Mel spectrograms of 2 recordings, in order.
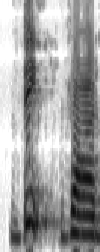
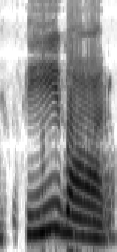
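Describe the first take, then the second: First: दीवार with a short first vowel, "divaar"; wrong pronunciation. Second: दीवार slowly with a long ई; correct pronunciation. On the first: Teacher rejecting the short matra, wrong pronunciation. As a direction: clip दी to दि in दीवार. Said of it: "दीवार नहीं". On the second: Teacher giving the corrected word, long-vowel pronunciation. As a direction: stretch दीवार as "deee-vaar". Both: Shown as a demonstration.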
